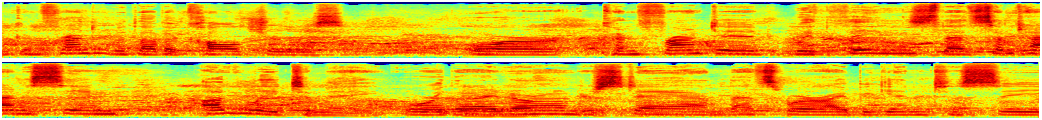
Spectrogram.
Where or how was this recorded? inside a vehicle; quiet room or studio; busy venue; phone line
busy venue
